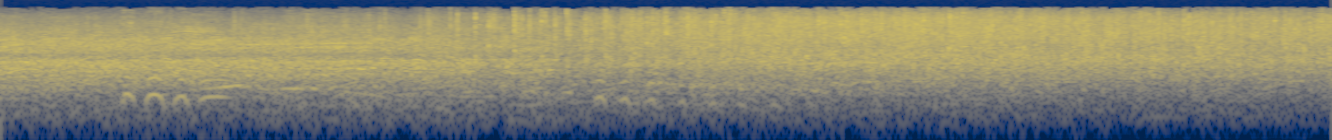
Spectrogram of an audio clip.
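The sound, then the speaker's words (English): An audience at a live stand-up comedy show claps: dense, steady applause that fills the whole stretch at an even level. “Yeah, you're all clapping.”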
